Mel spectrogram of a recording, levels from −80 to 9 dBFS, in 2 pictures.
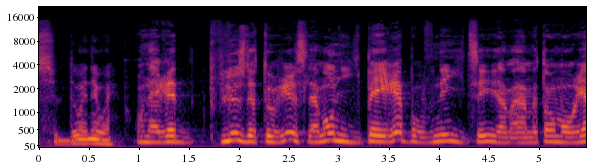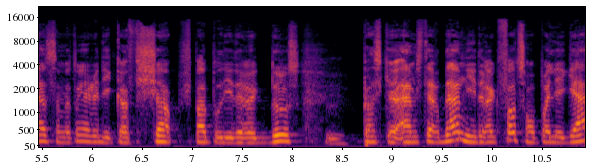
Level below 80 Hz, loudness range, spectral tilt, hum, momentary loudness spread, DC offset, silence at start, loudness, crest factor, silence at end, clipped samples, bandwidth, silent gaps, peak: -58 dBFS; 2 LU; -4.5 dB/octave; none; 8 LU; 0.1%; 0 s; -21 LUFS; 22 dB; 0 s; under 0.1%; 15.5 kHz; none; 0 dBFS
